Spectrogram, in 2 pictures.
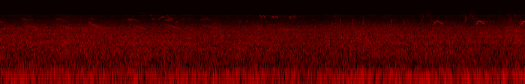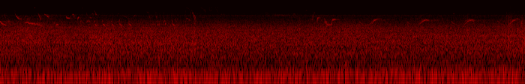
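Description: Small birds chirping repeatedly in short, quick calls over a steady low rumble and hiss of outdoor background noise.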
